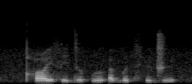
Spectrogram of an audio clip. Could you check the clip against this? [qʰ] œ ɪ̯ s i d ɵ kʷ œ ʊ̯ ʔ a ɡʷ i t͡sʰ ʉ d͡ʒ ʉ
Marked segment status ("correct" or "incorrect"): correct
